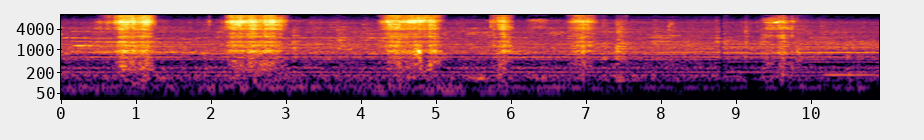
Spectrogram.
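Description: Someone slurps noodles loudly in short bursts.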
